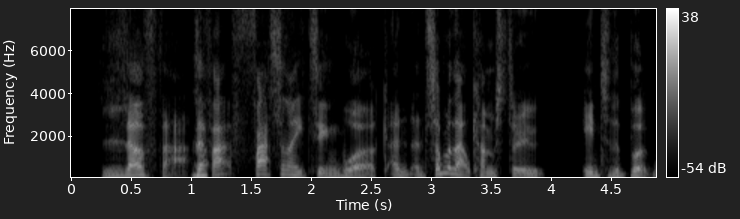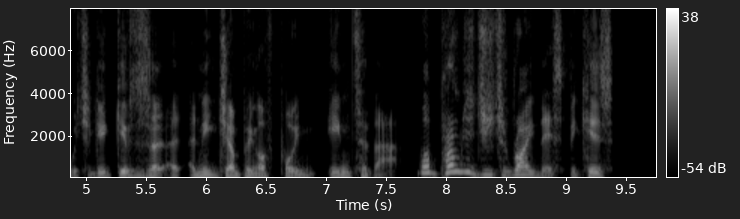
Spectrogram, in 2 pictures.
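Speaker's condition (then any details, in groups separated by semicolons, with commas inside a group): No condition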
